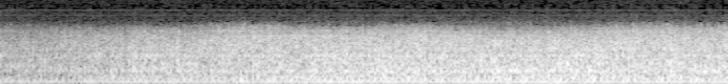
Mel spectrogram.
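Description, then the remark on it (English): A car drives homewards at night as a thunderstorm is just starting to break, with a steady, unbroken engine drone and a broad rushing road noise, holding at a constant moderate level throughout with no voices. “And then, with the thunderstorm just starting to break, the kindly Mrs. Burke got out her car and drove Mrs. Breen homewards.”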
